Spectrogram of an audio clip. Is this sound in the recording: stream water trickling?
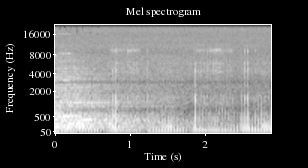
no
